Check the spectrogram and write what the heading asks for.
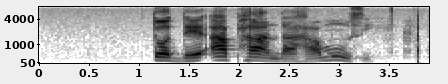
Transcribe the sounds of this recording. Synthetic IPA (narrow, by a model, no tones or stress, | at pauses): tɔd̪ɛʔapʰand̪aɦamuːsḭ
